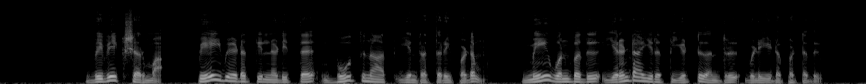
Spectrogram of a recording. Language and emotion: Tamil, neutral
